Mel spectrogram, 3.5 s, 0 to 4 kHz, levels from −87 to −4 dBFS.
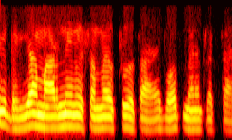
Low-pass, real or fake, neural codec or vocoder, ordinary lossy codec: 3.6 kHz; real; none; none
